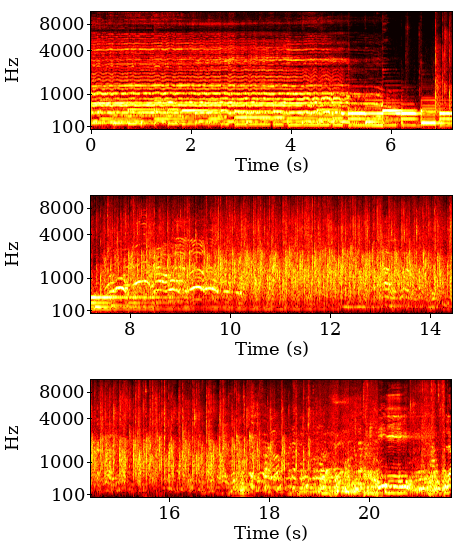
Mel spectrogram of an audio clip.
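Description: Music fades out, then an audience at a tango festival in Spain bursts into loud, sustained clapping for a pair of tango dancers, a dense wash of applause lasting many seconds.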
